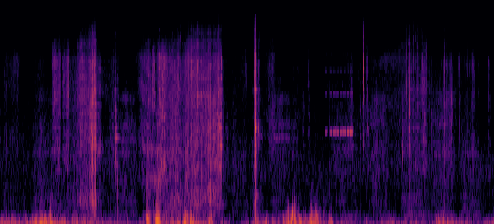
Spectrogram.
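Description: Spade digging into root-laced forest soil: thuds and rough scraping as the blade cuts and levers the earth, with a sharp click about five seconds in. Near the end of the digging, a short high electronic beep of about half a second from the metal-detecting gear.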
